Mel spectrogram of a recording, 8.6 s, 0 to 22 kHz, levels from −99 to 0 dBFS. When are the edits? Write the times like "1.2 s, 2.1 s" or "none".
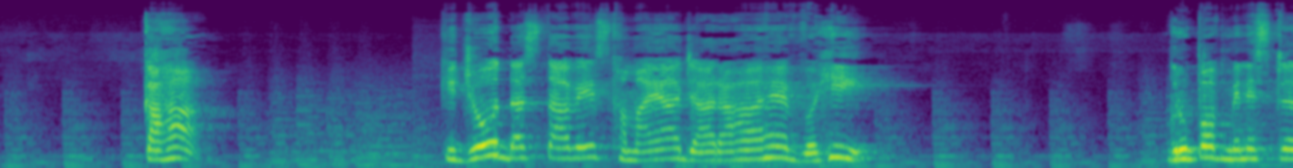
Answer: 1.4 s, 2.9 s, 5.9 s, 7.5 s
